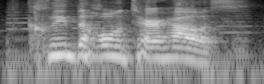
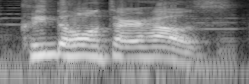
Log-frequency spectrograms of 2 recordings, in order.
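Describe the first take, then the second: No difference in how they are said.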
